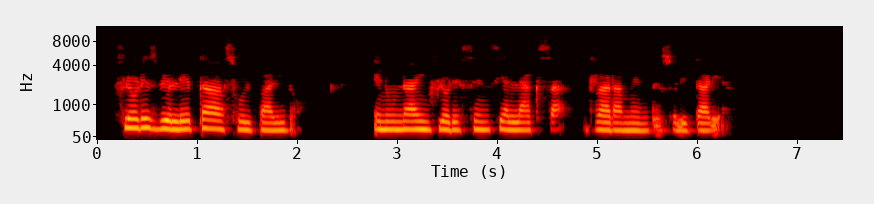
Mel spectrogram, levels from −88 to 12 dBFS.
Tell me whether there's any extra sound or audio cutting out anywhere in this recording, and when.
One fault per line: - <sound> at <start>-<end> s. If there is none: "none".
none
